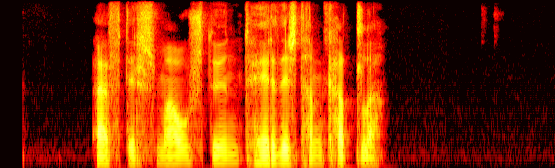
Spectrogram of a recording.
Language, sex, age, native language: Icelandic, male, 20-29, Icelandic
